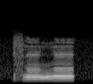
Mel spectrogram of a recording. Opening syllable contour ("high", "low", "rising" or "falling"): low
